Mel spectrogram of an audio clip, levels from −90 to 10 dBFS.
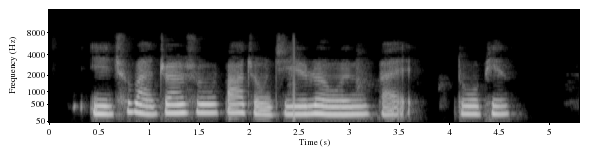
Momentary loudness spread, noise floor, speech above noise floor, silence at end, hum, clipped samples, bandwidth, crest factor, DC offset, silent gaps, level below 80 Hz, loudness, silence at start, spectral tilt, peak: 10 LU; -75 dBFS; 56 dB; 0.7 s; none; under 0.1%; 7 kHz; 14 dB; under 0.1%; none; -62 dBFS; -20 LUFS; 0.4 s; -8 dB/octave; -6 dBFS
